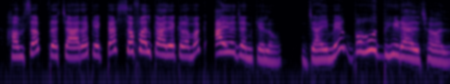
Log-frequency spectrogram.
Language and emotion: Maithili, happy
